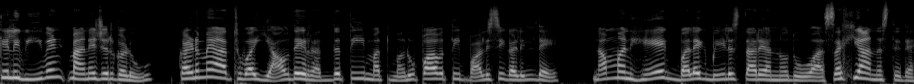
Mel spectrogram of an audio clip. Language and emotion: Kannada, disgusted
